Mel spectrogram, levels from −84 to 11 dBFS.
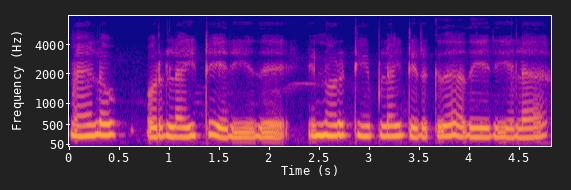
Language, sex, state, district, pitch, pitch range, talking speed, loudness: Tamil, female, Tamil Nadu, Kanyakumari, 235 Hz, 220-255 Hz, 110 wpm, -13 LUFS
